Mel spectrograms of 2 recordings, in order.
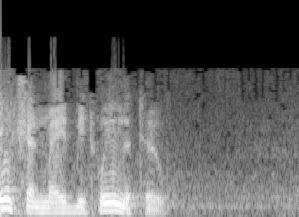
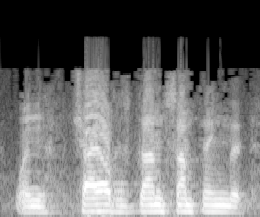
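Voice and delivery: ordinary delivery

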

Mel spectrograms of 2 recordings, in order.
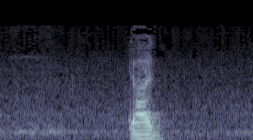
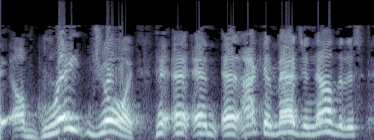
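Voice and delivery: much higher and louder, building excitement; preaching at full force; 11 semitones higher, 11 dB louder than usual. Acted.

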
